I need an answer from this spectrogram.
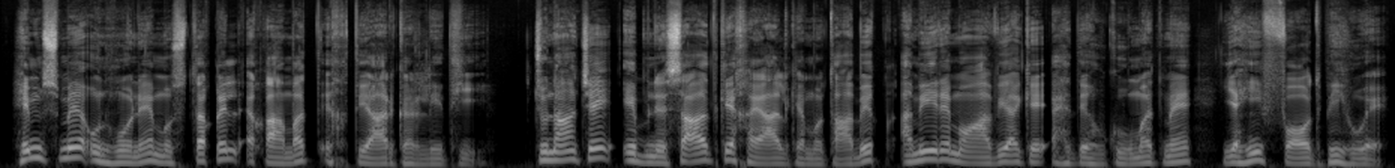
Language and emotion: Urdu, neutral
